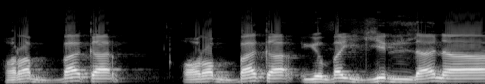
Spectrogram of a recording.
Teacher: یبین لنا میں ادغام بلا غنہ ہوگا۔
